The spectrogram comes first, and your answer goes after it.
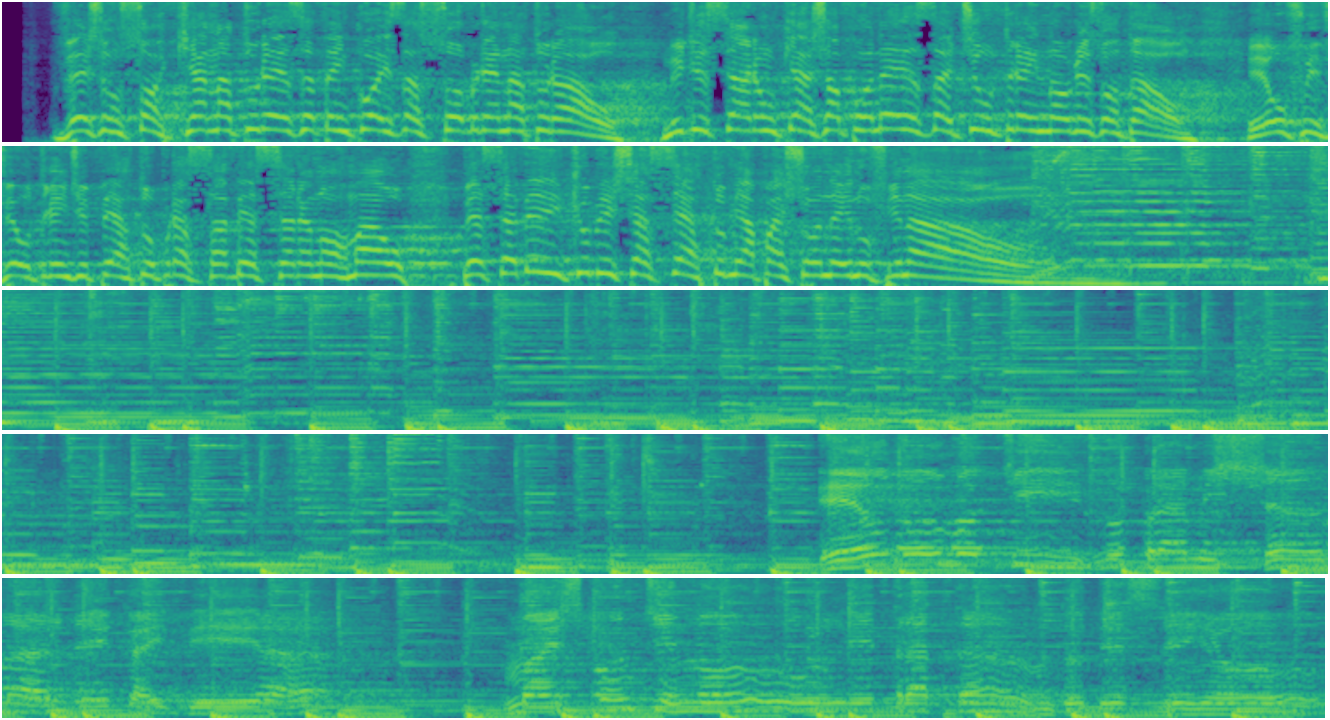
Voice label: locutor verso

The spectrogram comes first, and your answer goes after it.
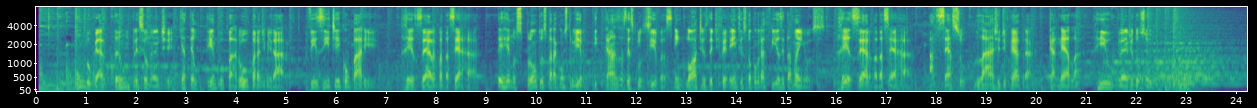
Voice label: spot; reserva da serra

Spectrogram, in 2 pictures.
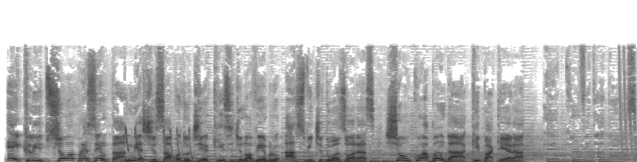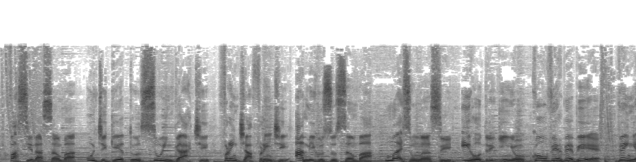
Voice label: spot para radio

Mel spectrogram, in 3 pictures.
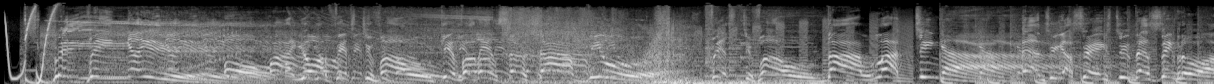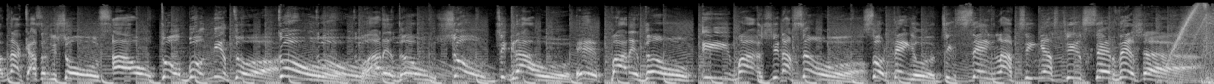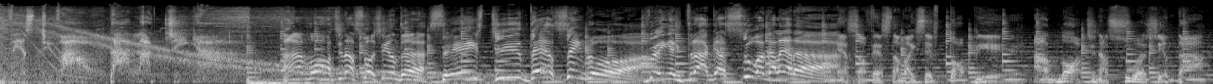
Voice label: spot

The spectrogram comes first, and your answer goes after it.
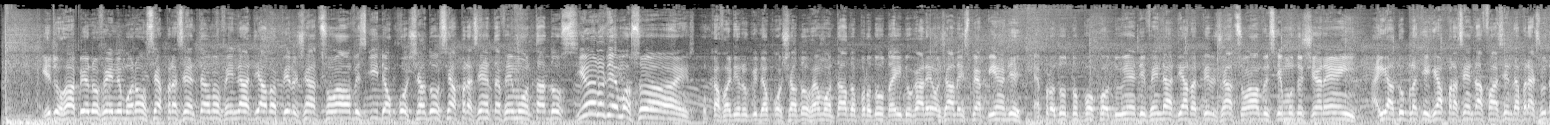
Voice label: Locutor

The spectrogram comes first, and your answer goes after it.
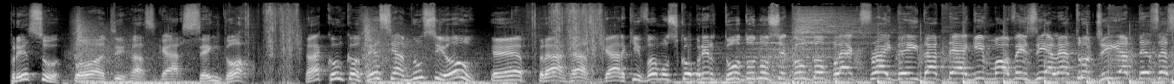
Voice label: spot

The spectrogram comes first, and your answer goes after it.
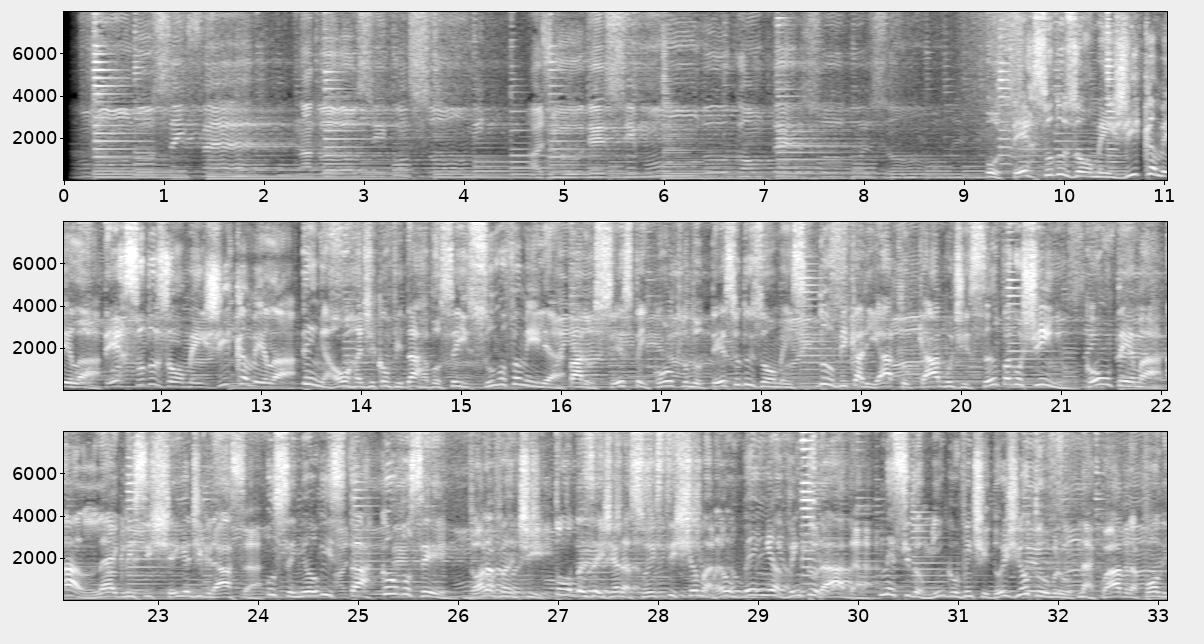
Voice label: locutor locuções

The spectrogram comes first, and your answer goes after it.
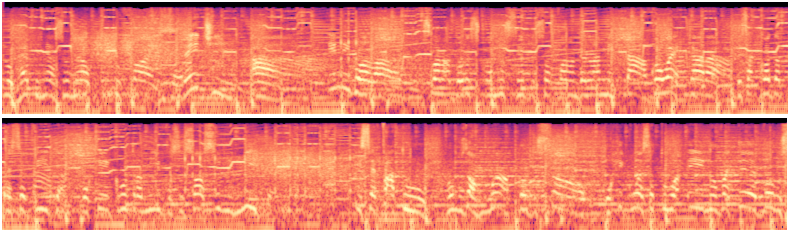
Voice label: dialeto rimando pro crescimento

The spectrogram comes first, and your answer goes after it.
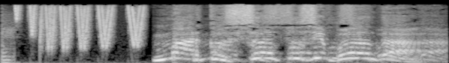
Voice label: vinheta

